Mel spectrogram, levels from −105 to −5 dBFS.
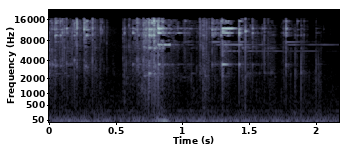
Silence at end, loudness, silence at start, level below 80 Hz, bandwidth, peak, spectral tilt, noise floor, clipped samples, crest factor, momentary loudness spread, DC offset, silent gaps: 0.35 s; -32 LUFS; 0 s; -74 dBFS; 17 kHz; -14 dBFS; 4 dB/octave; -56 dBFS; under 0.1%; 24 dB; 21 LU; under 0.1%; none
